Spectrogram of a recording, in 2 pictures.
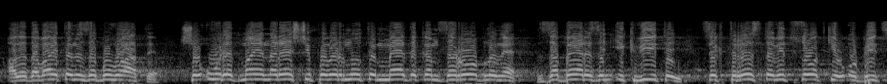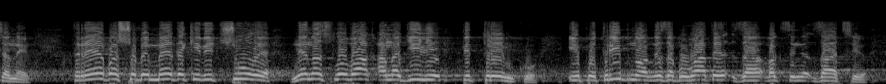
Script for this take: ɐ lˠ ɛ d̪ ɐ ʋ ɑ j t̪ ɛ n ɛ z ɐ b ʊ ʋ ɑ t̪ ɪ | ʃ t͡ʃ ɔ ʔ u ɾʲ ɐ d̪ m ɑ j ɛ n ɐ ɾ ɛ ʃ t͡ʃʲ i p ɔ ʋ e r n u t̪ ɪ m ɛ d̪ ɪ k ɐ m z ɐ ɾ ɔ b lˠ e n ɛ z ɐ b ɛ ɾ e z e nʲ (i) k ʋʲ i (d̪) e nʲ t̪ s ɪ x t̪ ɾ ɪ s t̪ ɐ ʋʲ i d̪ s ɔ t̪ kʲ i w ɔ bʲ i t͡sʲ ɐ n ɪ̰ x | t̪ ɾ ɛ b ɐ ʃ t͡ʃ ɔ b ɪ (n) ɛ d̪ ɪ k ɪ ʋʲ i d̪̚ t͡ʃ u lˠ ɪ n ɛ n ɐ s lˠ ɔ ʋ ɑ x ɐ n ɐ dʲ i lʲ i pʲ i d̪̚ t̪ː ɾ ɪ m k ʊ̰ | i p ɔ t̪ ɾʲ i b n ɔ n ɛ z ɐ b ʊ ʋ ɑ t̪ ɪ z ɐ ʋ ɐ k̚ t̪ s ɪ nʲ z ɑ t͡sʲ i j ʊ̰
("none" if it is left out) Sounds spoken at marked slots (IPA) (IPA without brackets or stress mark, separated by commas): i, t̪, m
